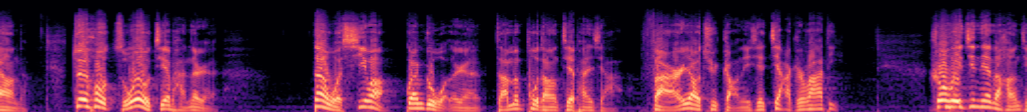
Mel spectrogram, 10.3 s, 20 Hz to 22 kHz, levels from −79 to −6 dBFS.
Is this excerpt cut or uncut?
cut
